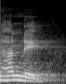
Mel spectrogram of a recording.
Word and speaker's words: Hyundai: Makanya Jepang bikin Honda Korea bikin Handai betul Hai itu pengucapannya Hyundai tulisannya Iya Korea Jepang masuk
